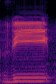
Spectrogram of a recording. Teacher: سین با پہ صبح، سبحان الذی، ہا کو گلے سے ادا کرنا ہے اور اس کے اوپر کڑا زبر ہے، ایک الف کی مقدار اوپر کھینچنا ہے، نون کو لام کے ساتھ ملائیں گے، سبحان الذی، ذی، ذال کے وقت زبان باہر نکالنا ہے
